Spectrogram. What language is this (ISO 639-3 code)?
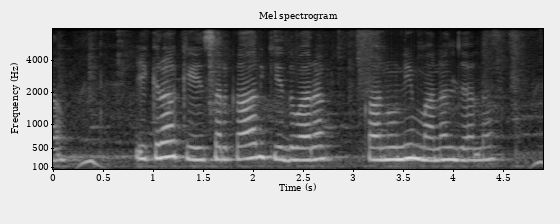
bho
